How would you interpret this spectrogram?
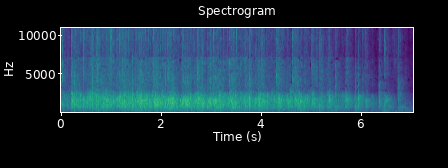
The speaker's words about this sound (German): Meine Damen und Herren, guten Abend. Ich möchte mit einem herzlichen Beifall unsere heutige Referentin begrüßt haben, nämlich Karin Leuk.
